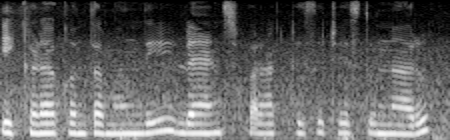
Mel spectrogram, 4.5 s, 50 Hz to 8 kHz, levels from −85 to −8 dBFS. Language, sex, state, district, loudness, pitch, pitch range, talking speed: Telugu, female, Telangana, Mahabubabad, -16 LUFS, 205 Hz, 195-210 Hz, 65 wpm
